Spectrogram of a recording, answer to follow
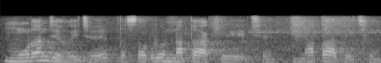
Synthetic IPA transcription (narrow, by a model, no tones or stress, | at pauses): moɽənd͡ʒeɦojt͡ʃʰɛt̪ɔsəbɽonət̪akʰeɾt͡ʃʰɛ | nət̪ad̪et͡ʃʰɛ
